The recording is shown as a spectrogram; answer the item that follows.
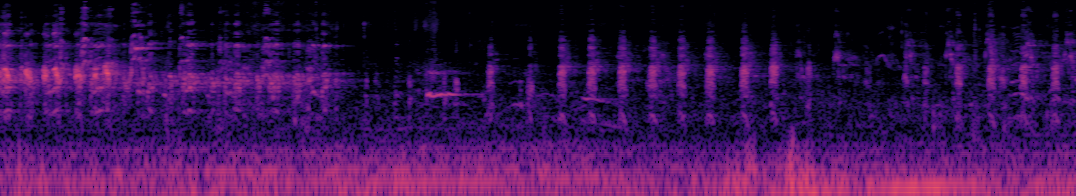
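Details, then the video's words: Chukar partridge kept as a hunting decoy, calling before a female: clipped, harsh chuck notes repeated about twice a second, with a short higher note near the start and steady low rumble behind. "Кабки шикори дар пеши модкабк"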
